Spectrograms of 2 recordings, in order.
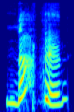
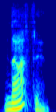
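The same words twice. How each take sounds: First: "Nothing" much higher, wailing, falling; wailed. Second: Said in the usual way. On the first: A narrator's reading. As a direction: wail "Nothing" in dismay. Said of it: "I wailed".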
